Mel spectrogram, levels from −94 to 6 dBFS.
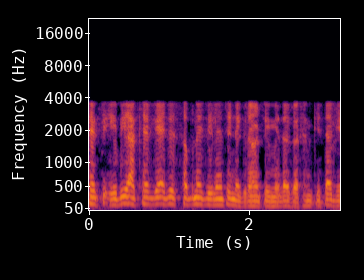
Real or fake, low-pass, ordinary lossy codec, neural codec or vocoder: fake; 3.6 kHz; none; vocoder, 44.1 kHz, 128 mel bands, Pupu-Vocoder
